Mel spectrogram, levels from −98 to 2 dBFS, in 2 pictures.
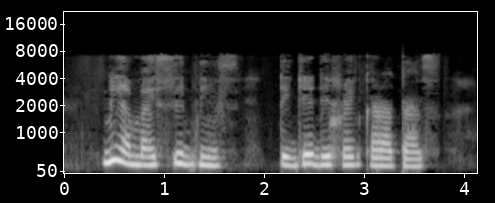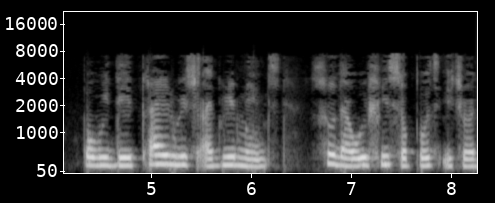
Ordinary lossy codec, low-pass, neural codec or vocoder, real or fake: AAC, 32 kbps; 7.2 kHz; codec, 16 kHz, 2 kbps, FreqCodec, larger model; fake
